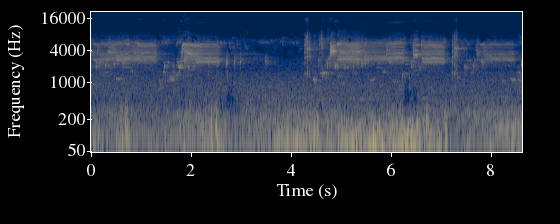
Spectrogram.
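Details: Birds singing in spring, with fast, irregular high chirps and tweets in repeated phrases, roughly three per second, while a low environmental hum runs underneath.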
